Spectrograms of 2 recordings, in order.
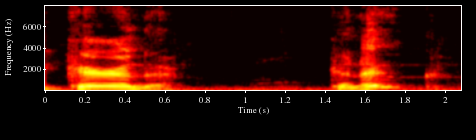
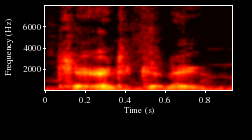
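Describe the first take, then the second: First: Karen the Canuck, read out testing the name; reading the sign-off. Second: "Karen the Canuck" whispered to himself. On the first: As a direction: sound out "Canuck" with a lifted end. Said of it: "Is it Canuck?". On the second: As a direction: savor the name in a whisper. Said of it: "I love that". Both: Shown as a demonstration.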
